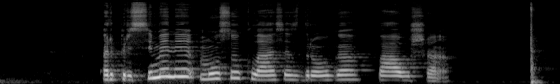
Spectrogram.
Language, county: Lithuanian, Utena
